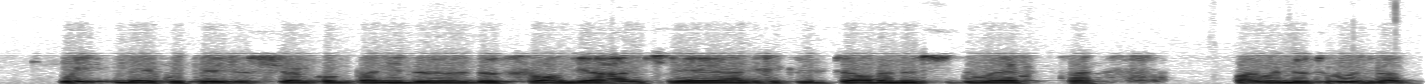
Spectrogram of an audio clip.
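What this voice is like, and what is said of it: Regional French accent. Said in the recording (French): “Oh là là, cet accent, qu'est-ce qu'il fait bien.”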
